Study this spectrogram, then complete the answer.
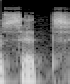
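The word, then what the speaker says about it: sept: it S, 26, 27, remember set, it was this P disappear, you don't pronounce it, 27, 28, so here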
